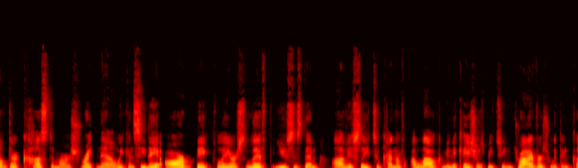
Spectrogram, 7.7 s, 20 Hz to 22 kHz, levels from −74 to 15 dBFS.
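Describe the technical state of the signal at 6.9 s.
At 6.9 s the signal is intact, with no audible fault at that moment.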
